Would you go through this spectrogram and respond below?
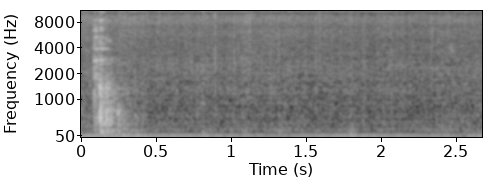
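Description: Green and yellow peppers and red onions hit hot olive oil in a pan with a brief crackling burst, then settle into a steady, quiet sizzle that runs on without any voices.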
